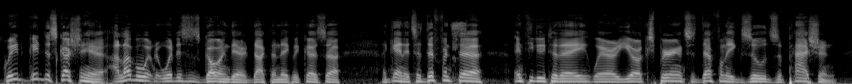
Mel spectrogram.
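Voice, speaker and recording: A man from Italy hosts an interview, eagerly praising his guest and filling gaps with "uh". His voice sits at an ordinary pitch, with dry, close audio. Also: expressive, quick pace, no echo. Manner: enthusiastic, praising, many fillers. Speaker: podcast host. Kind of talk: interview hosting.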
